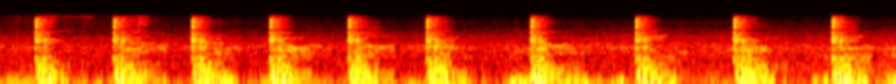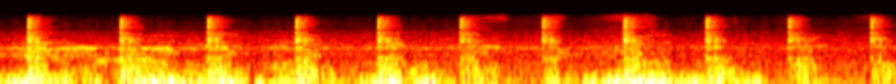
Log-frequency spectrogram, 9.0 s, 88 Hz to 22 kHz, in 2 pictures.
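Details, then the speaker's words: Chinese diesel air heater (Webasto-type) during startup, which may take 4–5 minutes: crisp, even ticks two or three a second over a low hum, the fuel dosing pump pulsing normally to feed the combustion chamber. "ah là on entend la pompe normalement la pompe là elle est censée alimenter le corps de"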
